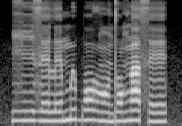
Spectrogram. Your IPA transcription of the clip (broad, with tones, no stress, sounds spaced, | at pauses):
ɣ iː˧ z e˧ l e˧ m ɨ˦ b ɔ˦ ɣ ɔ̃˧ d ɔ˧ ŋ a˦ s e˧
